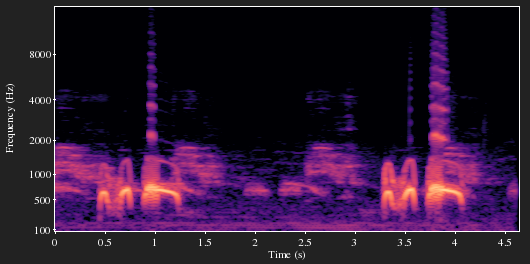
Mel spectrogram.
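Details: Lure recording of a spotted dove cooing to stir up wild birds: two phrases of two short rising notes plus a sustained coo, with faint softer murmuring notes between them.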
